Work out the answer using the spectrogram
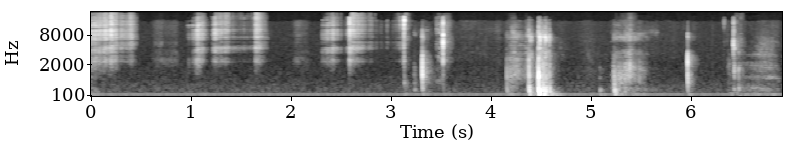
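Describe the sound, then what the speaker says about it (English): Scissors snip repeatedly through the fringe of a woven piece, producing crisp, close cutting sounds in irregular bursts separated by quiet pauses. "Now I'm just taking my scissors and I'm cutting all the fringe off."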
